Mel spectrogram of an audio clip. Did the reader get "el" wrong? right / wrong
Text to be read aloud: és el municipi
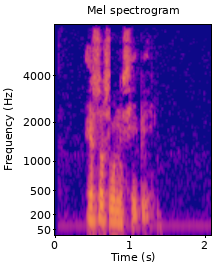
right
